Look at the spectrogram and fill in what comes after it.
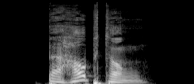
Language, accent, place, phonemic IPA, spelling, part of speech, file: German, Germany, Berlin, /bəˈhaʊ̯ptʊŋ/, Behauptung, noun, De-Behauptung.ogg
- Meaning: claim, assertion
